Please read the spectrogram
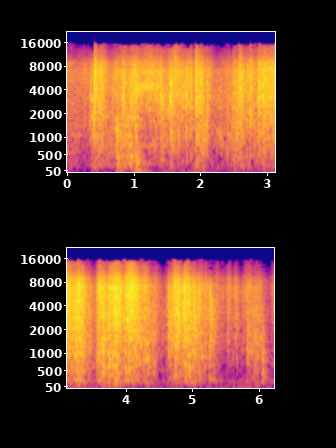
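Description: Packaging being handled and pulled off a hydrofoil mast: irregular rustling and crinkling, with a few sharper crackles.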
